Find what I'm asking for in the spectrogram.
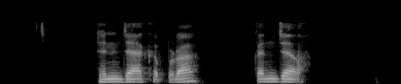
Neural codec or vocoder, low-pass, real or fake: codec, 16 kHz, 1 kbps, X-Codec, HuBERT features, trained on LibriSpeech; 7.2 kHz; fake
